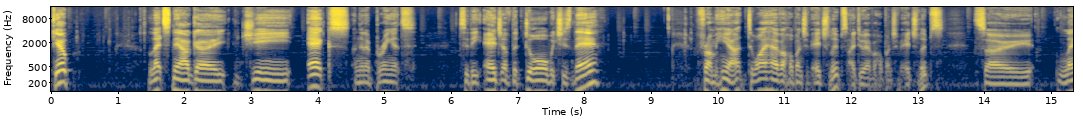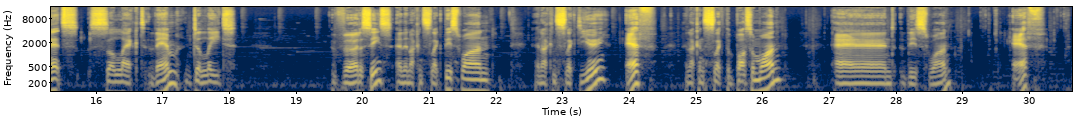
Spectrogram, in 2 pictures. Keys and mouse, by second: 0.0 KP_3, 0.4 KP_1, 0.6 a, 1.4 shift+middle click, 2.3 g, 7.0 1, 9.1 c, 15.4 c, 17.0 Delete, 19.3 middle click, 19.9 2, 20.3 middle click, 20.7 middle click, 21.4 shift+middle click, 23.5 f, 24.1 middle click, 27.1 click, 28.1 click, 29.2-30.6 typing, 29.4 click, 30.5 click.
